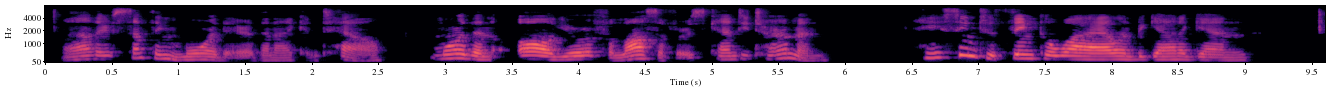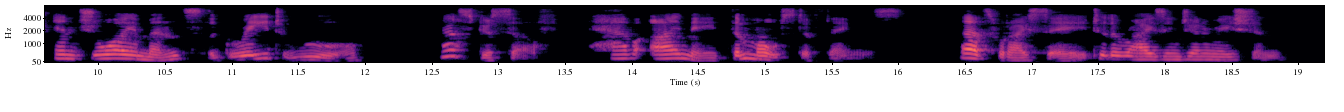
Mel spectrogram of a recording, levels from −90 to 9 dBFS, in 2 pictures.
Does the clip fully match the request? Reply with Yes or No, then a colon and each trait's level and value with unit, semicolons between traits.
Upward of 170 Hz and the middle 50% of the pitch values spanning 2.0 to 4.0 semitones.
No: medium, 185 Hz; wide, 5.5 semitones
